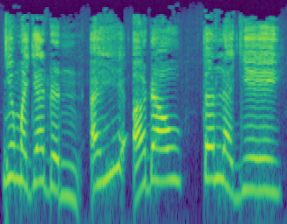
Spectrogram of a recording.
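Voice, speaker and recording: A woman's voice: high-pitched, measured pace, dry recording, studio quality, pitched above the performer's own voice. A woman voicing an anxious orphan boy who pleads urgently in a raised voice. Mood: pleading, anxious. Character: anxious orphan boy searching for his family.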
